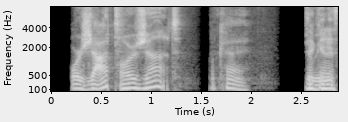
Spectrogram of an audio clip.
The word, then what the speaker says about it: orgeat: Wait, I don't even hear the T at the end. Did you? Orgeat. Orgeat. Well, but if you look at the pronunciation, though, their T is there. Orgeat. Do it slow. This is weird. Orgeat. Oh, there's the T.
